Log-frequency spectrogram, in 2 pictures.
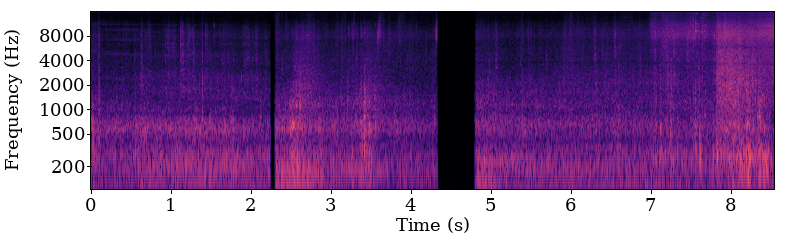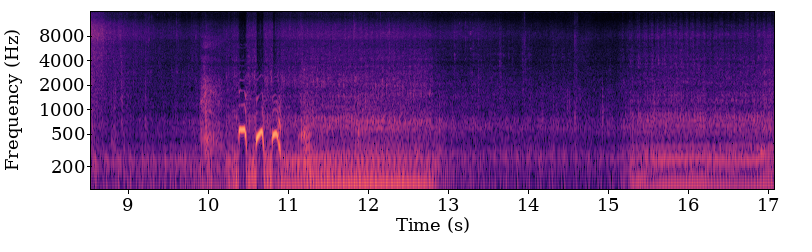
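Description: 1985 Pontiac 6000 engine running and revving as the car is driven over mud and gravel, with the engine note rising and falling. About two-thirds of the way through come three short, loud high-pitched tones, the loudest sounds here. There is a brief gap of silence near the start.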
